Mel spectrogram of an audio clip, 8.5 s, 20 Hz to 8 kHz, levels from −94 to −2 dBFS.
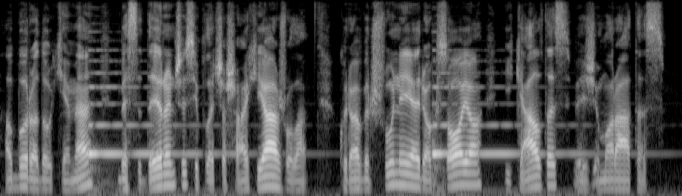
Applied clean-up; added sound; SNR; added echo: none; Piano; 10 dB; none.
